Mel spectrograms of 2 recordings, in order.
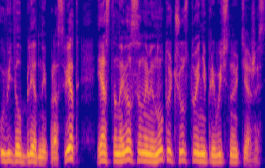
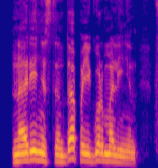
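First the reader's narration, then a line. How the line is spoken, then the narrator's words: Snorting. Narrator (Russian): фыркнула Елена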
